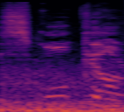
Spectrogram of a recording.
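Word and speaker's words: Schuylkill: actually see the river mom um it's the schoolkill river yeah but it just means full of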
